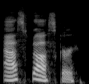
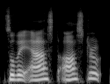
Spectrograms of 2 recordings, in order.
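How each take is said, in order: First: "Asked Oscar" with both k sounds crisp, /æskt ɑskər/; "Asked Oscar" with the k in each word said; clear "Asked Oscar". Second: "asked Oster" with the k and c dropped, /æst ɑstər/; "asked Oster" run together with no k; slurred "asked Oster". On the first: Shown as a demonstration. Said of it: "Try one more time". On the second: Real, not acted. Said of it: "I can't do asked and Oscar together".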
